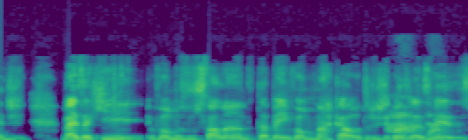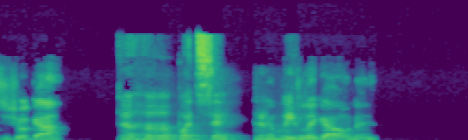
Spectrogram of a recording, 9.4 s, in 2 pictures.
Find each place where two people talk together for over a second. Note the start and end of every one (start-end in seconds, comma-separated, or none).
none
